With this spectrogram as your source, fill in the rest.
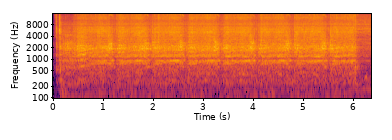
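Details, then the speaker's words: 1953 Pontiac Chieftain eight-cylinder, compression test, throttle and choke held fully open, starter cranking: slow, even cranking about 85 beats a minute, no firing; 90 psi versus the manual's 130–180, low compression. "All right, you can see it reached 90 psi. That's well, it's not really too high. According to the manual which I have, this engine in a good condition should have something between 130 and 180, which is far from it, okay?"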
